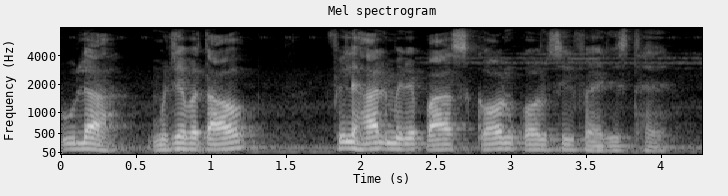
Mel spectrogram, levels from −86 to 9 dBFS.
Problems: constant background noise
